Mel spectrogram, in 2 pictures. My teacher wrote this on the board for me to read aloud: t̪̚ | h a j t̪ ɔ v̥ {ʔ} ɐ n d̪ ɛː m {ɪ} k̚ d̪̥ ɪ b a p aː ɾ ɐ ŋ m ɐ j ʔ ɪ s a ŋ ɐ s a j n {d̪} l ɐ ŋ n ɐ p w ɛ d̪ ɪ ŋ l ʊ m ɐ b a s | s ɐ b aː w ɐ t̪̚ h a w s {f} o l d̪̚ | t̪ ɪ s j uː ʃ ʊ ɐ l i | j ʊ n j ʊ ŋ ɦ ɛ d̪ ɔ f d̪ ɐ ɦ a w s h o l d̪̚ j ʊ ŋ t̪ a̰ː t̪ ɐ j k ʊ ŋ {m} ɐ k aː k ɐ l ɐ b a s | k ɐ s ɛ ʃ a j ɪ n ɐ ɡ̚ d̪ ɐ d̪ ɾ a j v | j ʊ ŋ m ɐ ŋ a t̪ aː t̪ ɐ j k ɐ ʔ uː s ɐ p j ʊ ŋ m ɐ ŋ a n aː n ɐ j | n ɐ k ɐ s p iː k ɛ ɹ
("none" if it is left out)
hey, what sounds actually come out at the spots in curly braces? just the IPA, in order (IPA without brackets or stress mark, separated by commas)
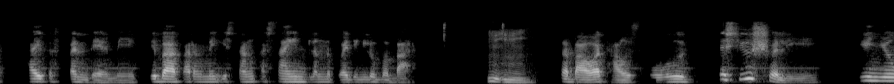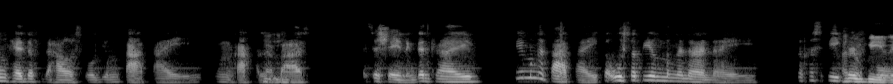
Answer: p, ɪ, d̪, h, n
